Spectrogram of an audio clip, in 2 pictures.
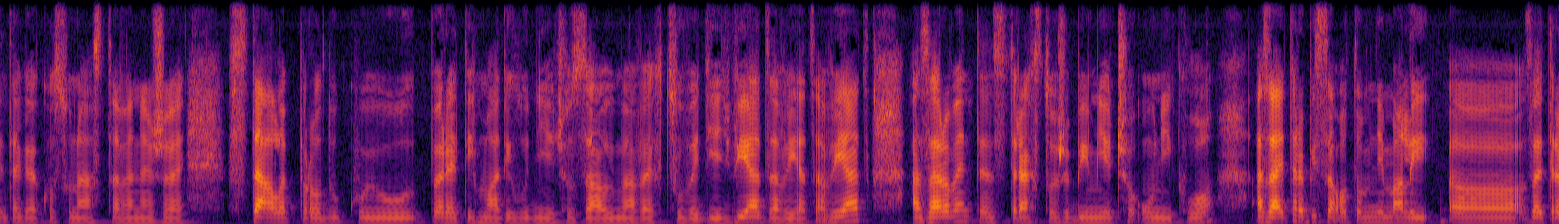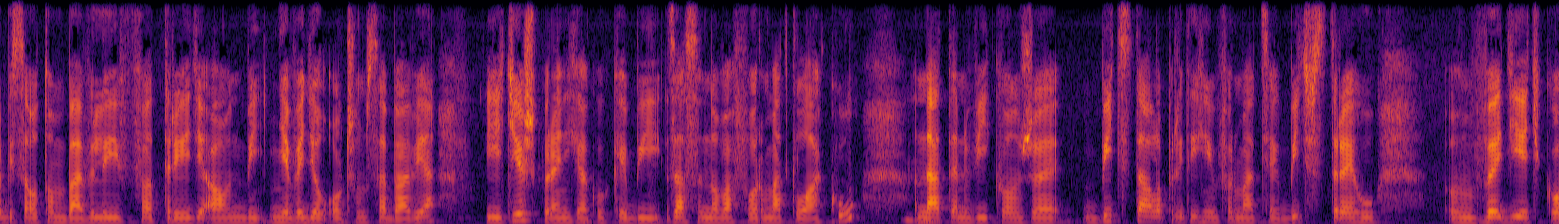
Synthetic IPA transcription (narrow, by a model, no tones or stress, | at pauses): ɲɛt̪aɡakɔsuːnast̪aʋɛnɛːʒɛst̪aːlɛpɾɔd̪ukʰujuːpɾɛt̪iːɣmlad̪iːɦluɟiːɲɪɛt͡ʃɔzaujmaʋɛːxt͡suːʋɛɟɪɛɟʋɪad͡zaʋɪad͡za̰ʋɪad͡zazaːɾɔʋɛɲt̪ɛnst̪ɾaxst̪ɔɦɔʒɛbiimɲɪɛt͡ʃɔ̰ʔuɲiklɔʔazajt̪ɾabisaʔɔt̪ɔmɲɛmali | zajt̪ɾabisaɔt̪ɔmbaʋilift̪ɾɪɛɟɛʔa̰ɔnbiɲɛʋɛɟɛlʔɔt͡ʃɔmsabaʋɪa | jɛcɪɛʃpɾɛɲiɣakɔkɛbizasɛnɔʋaːfɔɾmat̪lakunat̪ɛnʋiːkɔnʒɛbicst̪aːlɛpɾit̪iːɣinfɔɾmaːt͡siɪaɣbicfst̪ɾɛɦu | ʋɛɟɪɛckɔ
